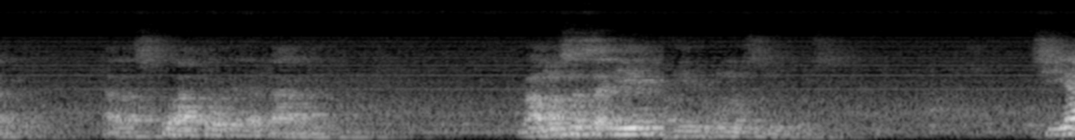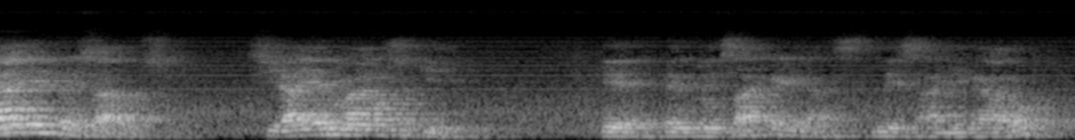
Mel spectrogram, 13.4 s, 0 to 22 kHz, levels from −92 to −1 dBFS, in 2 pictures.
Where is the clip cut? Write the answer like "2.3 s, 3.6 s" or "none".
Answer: 4.2 s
